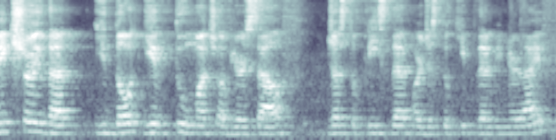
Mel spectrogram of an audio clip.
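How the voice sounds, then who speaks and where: Over noticeable background noise and audible room echo, a man talks at a fairly slow pace in a high pitch with monotone, flat intonation. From Philippines. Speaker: international student. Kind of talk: casual interview. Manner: halting.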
